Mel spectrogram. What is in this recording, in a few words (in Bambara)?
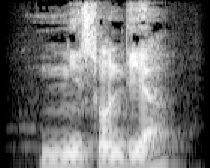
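"nisondiya", Bambara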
